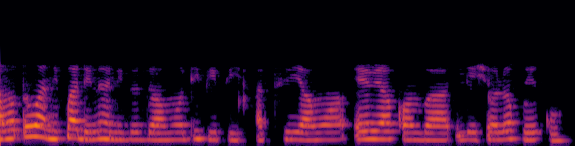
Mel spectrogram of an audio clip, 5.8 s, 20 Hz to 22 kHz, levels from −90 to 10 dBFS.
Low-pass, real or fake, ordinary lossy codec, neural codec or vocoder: 3.6 kHz; real; none; none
